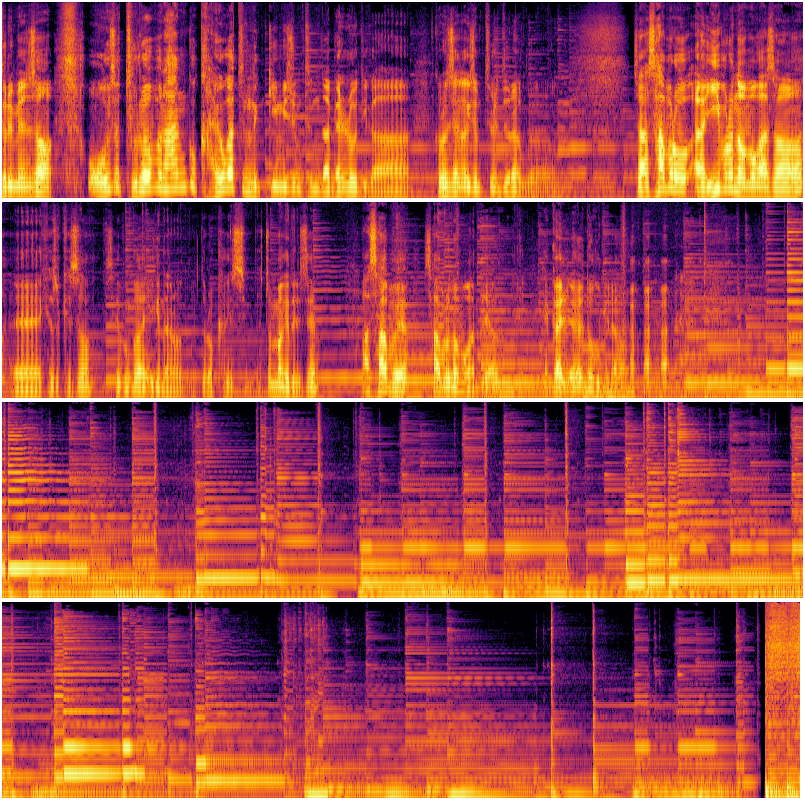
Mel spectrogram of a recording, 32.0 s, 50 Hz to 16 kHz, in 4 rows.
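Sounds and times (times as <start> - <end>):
acoustic guitar music: 1.3 - 32.0.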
